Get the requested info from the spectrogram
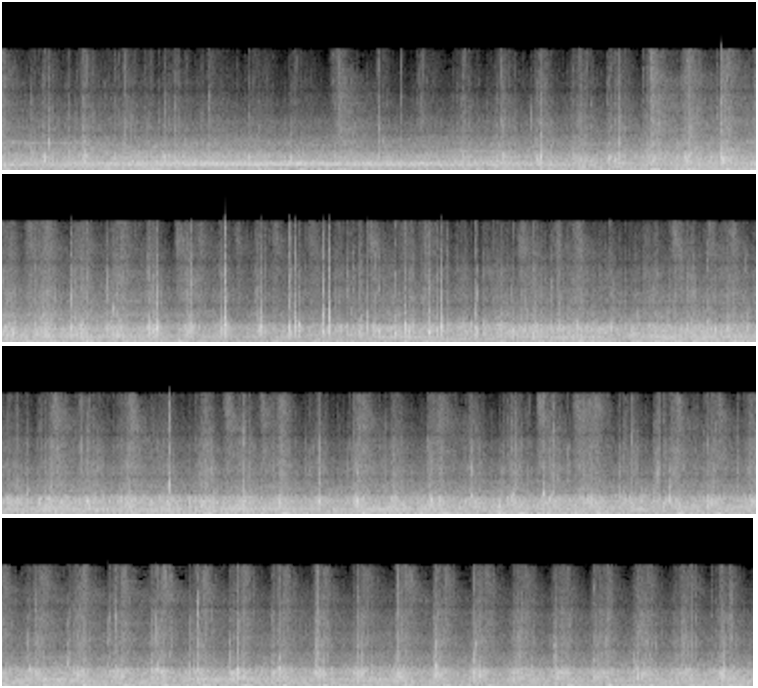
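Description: A marching band playing in a stadium with a large crowd cheering and shouting over it. A held chord in the first few seconds gives way to a steady, fast beat that runs on to the end.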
